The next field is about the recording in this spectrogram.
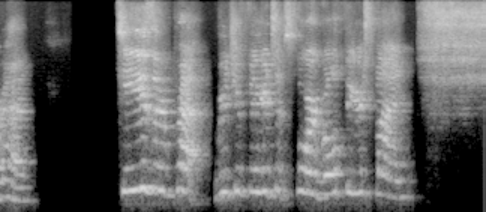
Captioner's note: exhaling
